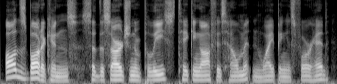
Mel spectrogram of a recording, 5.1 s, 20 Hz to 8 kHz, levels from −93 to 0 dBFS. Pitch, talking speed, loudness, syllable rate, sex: 120 Hz, 165 wpm, -20 LUFS, 5.3 syllables/s, male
